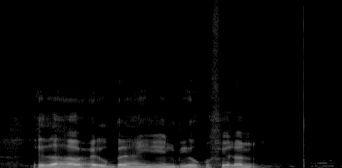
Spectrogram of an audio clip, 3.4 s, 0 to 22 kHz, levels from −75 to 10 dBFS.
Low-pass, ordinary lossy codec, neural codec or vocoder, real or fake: none; none; codec, 44.1 kHz, 7.8 kbps, Pupu-Codec; fake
